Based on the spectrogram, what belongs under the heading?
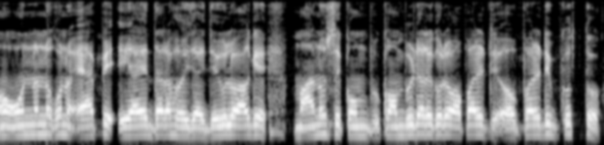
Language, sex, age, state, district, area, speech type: Bengali, male, 45-60, West Bengal, Purba Medinipur, rural, spontaneous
